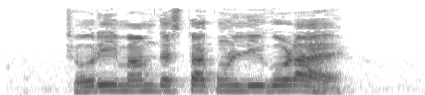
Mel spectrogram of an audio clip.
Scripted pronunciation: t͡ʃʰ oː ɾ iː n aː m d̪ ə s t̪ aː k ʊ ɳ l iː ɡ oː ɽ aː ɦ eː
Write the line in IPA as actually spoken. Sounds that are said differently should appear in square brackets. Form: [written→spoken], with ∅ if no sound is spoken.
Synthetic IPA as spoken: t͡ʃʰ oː ɾ iː [n→m] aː m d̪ ə s t̪ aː k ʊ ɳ l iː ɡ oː ɽ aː ɦ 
